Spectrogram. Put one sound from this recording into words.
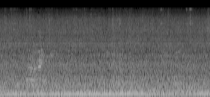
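A man loads laundry into a front-loading washer.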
